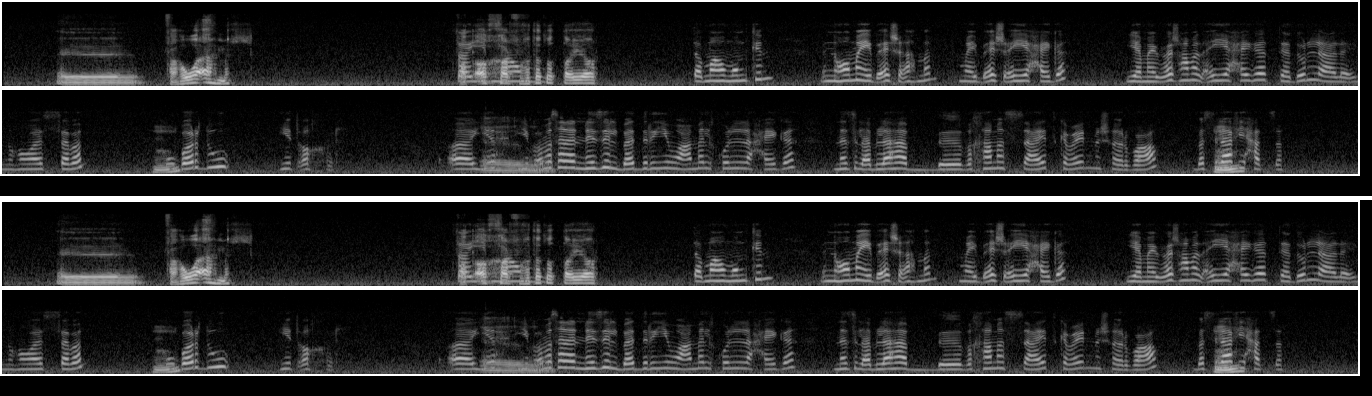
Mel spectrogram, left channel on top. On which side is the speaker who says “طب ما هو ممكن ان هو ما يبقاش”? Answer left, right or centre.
Left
